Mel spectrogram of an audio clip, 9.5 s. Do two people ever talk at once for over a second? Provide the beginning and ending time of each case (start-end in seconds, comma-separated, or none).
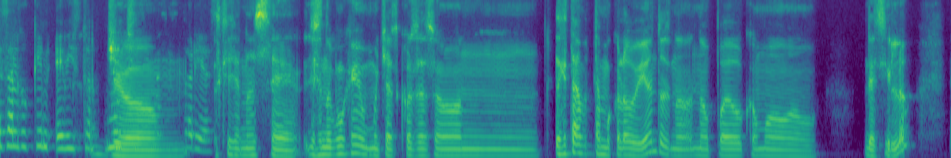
1.0-2.3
